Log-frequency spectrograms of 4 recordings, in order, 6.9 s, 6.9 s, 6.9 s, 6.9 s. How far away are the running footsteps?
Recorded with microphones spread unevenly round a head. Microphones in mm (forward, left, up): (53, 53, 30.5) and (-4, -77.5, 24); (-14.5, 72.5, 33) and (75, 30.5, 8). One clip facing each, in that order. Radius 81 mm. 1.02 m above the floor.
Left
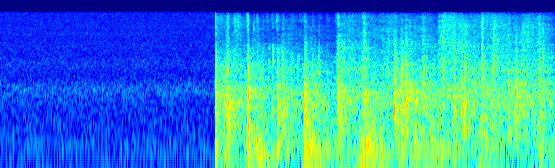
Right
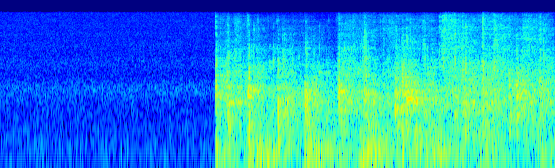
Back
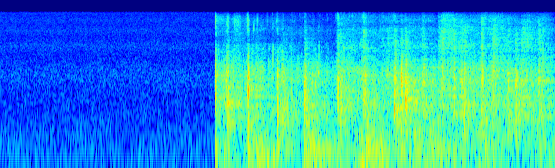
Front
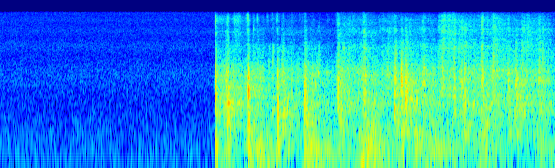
About 2.5 m.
